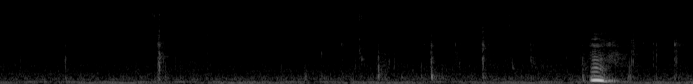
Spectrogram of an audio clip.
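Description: A person chewing a mouthful of raw salmon sashimi: soft, wet mouth clicks. About six seconds in comes one loud hummed "mm" of enjoyment that falls in pitch.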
